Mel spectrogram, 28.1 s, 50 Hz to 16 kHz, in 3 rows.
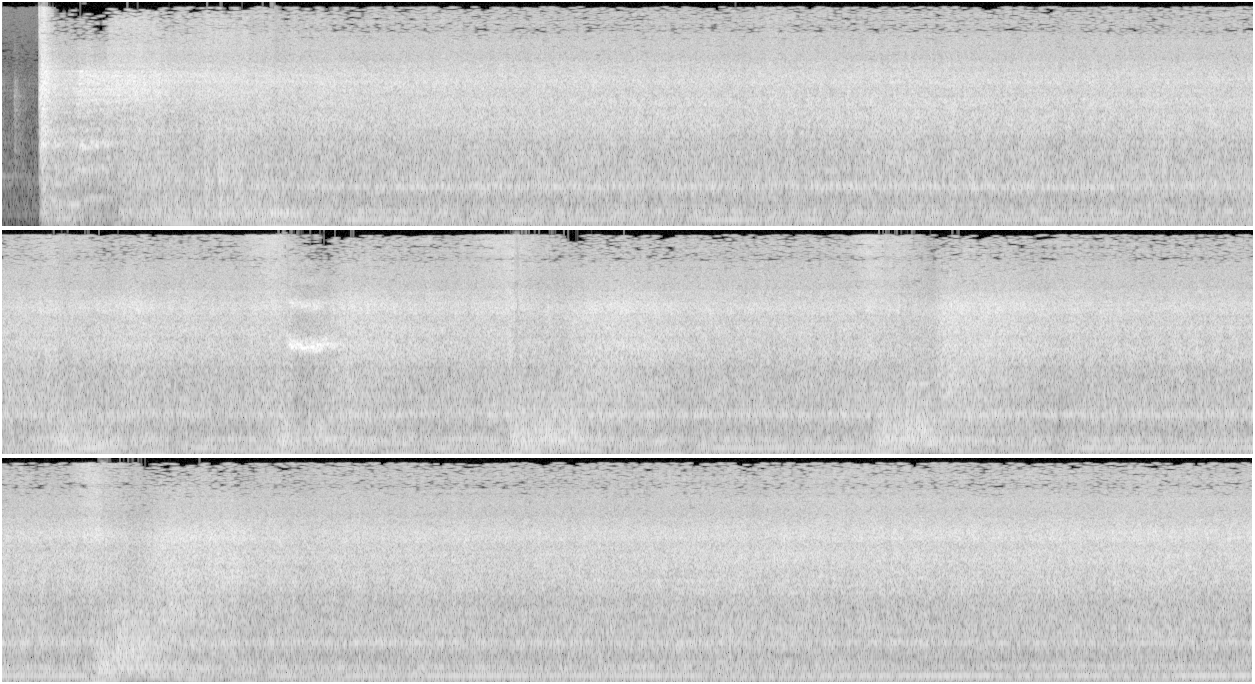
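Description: Ford 289 V8 with a solid-lifter Comp Cams 270S camshaft and Porter mufflers, running at idle. Between about ten and twenty seconds in, the throttle is blipped briefly about every three seconds, each rev rising and falling back to idle.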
